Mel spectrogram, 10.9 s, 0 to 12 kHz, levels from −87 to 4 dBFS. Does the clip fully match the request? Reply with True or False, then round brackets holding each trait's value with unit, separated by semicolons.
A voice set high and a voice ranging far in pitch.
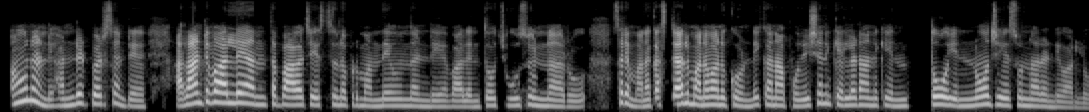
False (215 Hz; 3.7 semitones)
